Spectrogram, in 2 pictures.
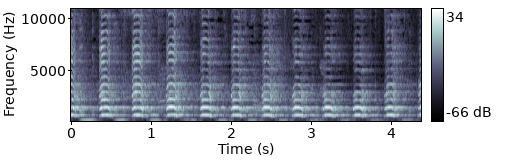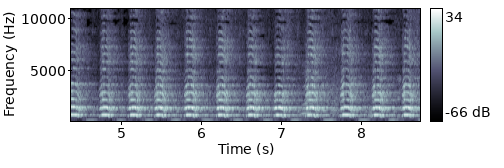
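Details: Siamangs at Chiba Zoo in May 2021 sing a loud, rapid series of harsh, honking barks, repeated more than twice a second; three siamangs sing to each other, mostly in the morning.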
